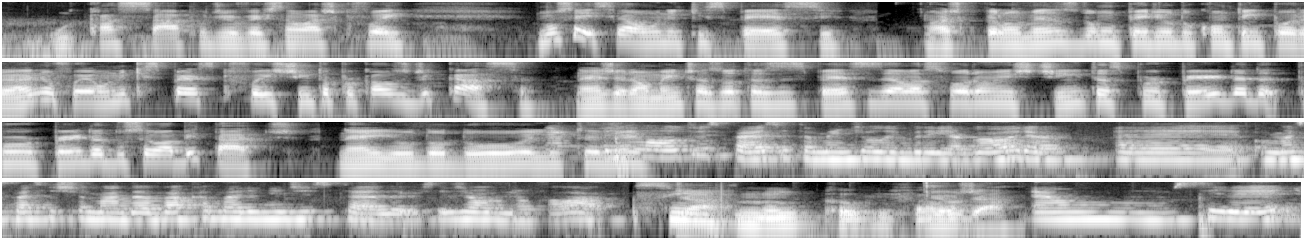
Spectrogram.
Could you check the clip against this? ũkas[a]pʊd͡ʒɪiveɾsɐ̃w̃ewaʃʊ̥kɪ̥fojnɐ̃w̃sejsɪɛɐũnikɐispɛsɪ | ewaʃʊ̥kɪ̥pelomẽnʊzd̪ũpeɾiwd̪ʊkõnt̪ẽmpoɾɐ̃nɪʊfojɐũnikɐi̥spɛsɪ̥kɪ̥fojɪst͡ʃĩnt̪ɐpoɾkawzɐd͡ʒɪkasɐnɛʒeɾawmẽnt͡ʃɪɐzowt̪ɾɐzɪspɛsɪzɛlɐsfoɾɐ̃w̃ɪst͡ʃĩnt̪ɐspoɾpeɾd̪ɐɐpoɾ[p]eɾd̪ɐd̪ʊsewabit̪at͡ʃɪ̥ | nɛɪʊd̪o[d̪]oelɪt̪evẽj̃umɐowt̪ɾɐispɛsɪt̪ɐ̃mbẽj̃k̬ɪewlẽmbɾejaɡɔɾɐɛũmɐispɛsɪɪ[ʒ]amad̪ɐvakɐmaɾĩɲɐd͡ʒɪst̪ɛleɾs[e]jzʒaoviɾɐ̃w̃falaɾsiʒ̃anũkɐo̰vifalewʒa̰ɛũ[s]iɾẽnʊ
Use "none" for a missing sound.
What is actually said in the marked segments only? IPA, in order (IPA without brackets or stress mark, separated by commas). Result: a, p, d̪, ʃ, e, s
